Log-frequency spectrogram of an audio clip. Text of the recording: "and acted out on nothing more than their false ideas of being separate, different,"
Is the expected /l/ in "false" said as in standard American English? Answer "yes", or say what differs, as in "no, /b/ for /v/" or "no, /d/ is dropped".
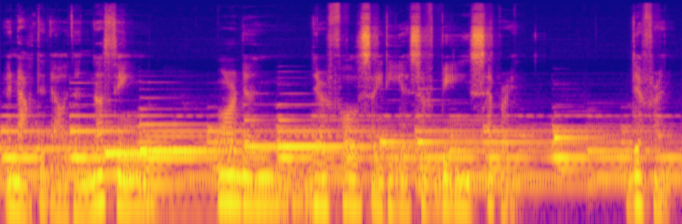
yes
